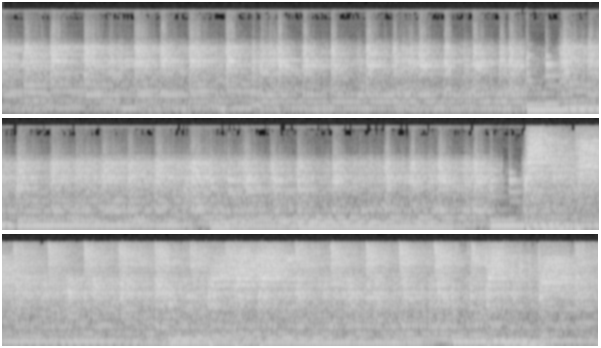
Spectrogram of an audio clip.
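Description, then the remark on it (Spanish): Loud, distorted rock music plays continuously with heavy, fuzzy guitars and a shifting bass line; the band grows fuller and brighter about two-thirds of the way through. No voices are heard. “Como decíamos antes, no es posible un festival que se precie de combativo si no tiene un poco de distorsión, si no tiene un poco de fuerza, de garra.”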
